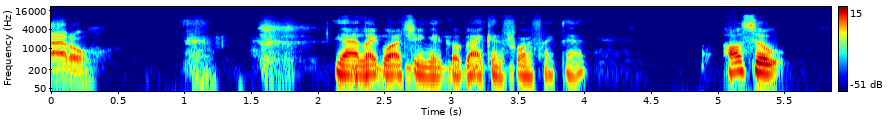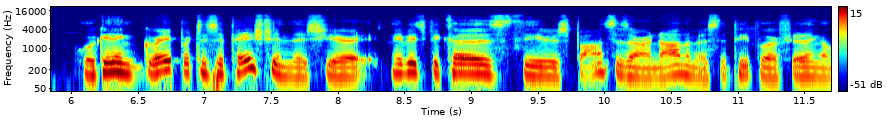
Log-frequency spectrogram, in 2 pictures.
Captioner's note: chuckle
